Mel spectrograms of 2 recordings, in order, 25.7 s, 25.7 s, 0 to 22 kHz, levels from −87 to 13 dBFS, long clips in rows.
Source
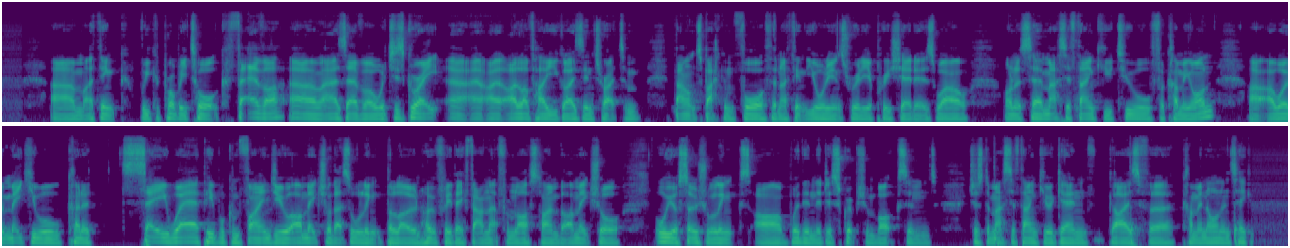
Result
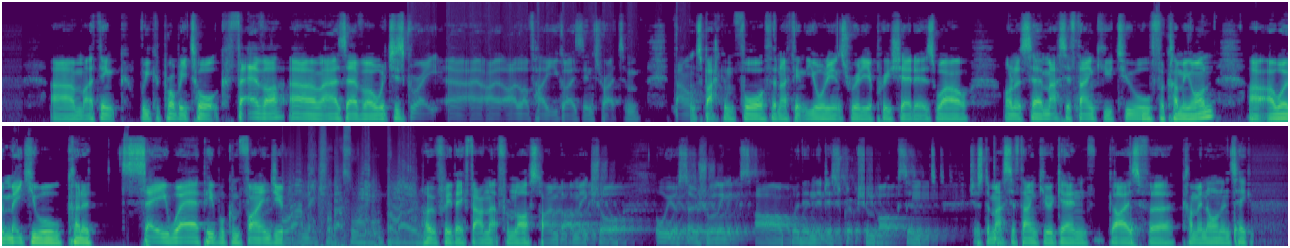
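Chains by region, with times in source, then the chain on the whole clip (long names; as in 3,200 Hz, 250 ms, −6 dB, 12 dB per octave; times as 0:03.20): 0:04.05–0:06.89: one scale factor per block 7 bits + bass and treble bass −13 dB, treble +9 dB + downward compressor 8 to 1, threshold −40 dBFS
0:11.40–0:14.13: de-essing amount 60% + bass and treble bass +8 dB, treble +7 dB
0:15.66–0:17.08: lower of the sound and its delayed copy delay 9.6 ms + high-shelf EQ 7,600 Hz +8.5 dB + downward compressor 12 to 1, threshold −39 dBFS
0:18.27–0:22.62: low-shelf EQ 190 Hz −7 dB + output level in coarse steps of 21 dB + tape delay 85 ms, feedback 54%, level −4.5 dB, low-pass 2,200 Hz
whole clip: low-shelf EQ 280 Hz −4 dB; automatic gain control gain up to 8 dB; level −1.5 dB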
